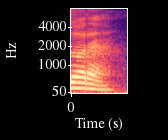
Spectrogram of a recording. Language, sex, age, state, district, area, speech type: Nepali, female, 45-60, West Bengal, Jalpaiguri, rural, read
